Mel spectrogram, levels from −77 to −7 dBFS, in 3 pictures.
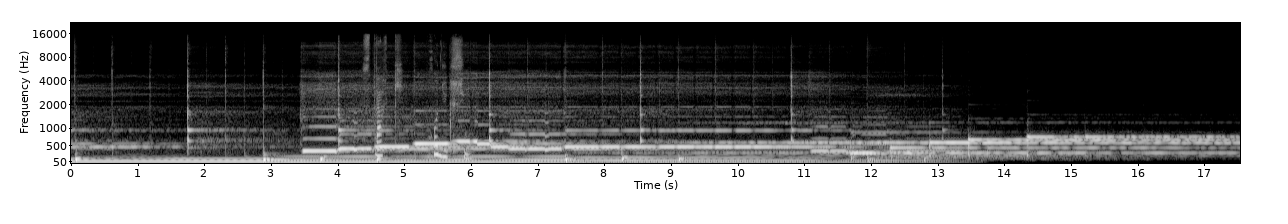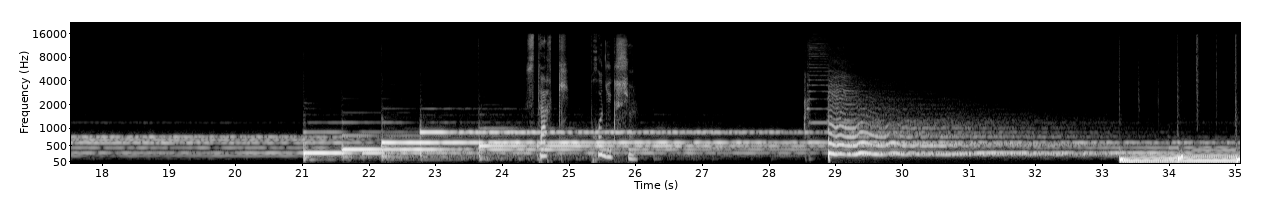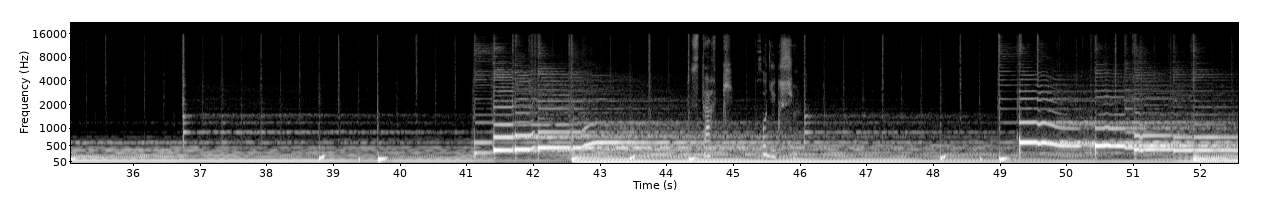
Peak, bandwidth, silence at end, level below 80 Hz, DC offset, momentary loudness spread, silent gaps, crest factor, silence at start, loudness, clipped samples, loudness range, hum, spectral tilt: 0 dBFS; 16 kHz; 0 s; -24 dBFS; under 0.1%; 16 LU; none; 18 dB; 0 s; -19 LUFS; under 0.1%; 12 LU; none; -8 dB/octave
